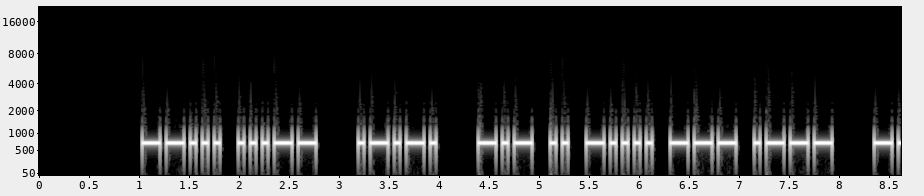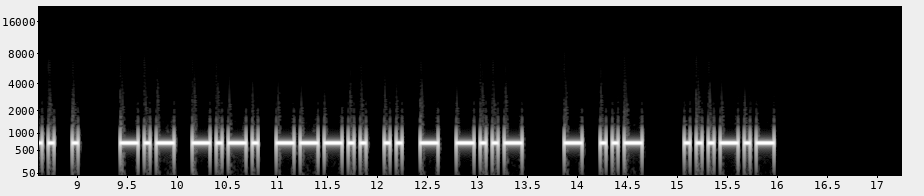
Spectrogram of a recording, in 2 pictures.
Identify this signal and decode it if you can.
Morse code, heard as a keyed tone, about 21 wpm, 700 Hz. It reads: 73 <AR> KI6OJ DE KC8ITX TU <SK>
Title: K1USN SST QSO Practice 20wpm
